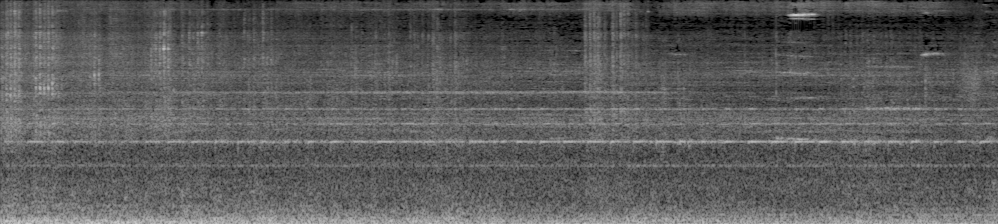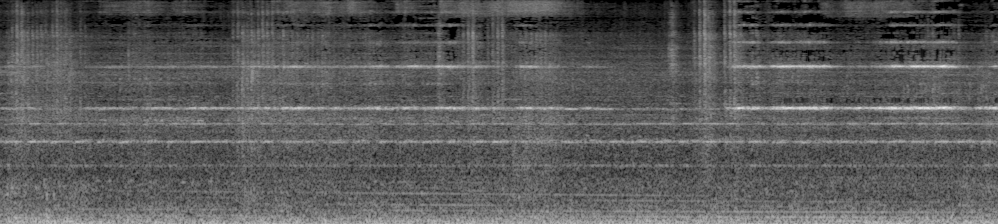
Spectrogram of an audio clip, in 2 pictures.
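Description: Empty coal cars of a slow-moving freight train rolling past: a continuous low rumble of steel wheels on rail, with thin, steady high-pitched wheel squeal over it that grows stronger in the second half.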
